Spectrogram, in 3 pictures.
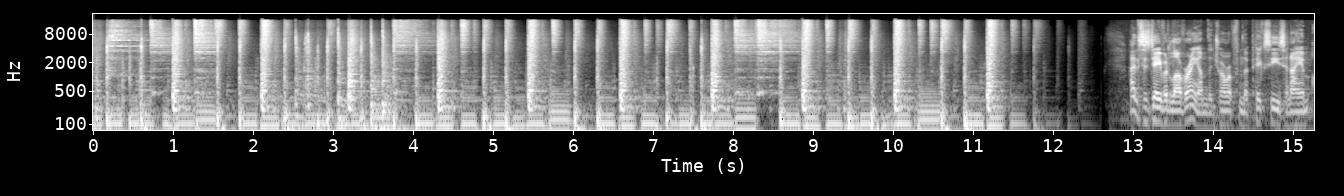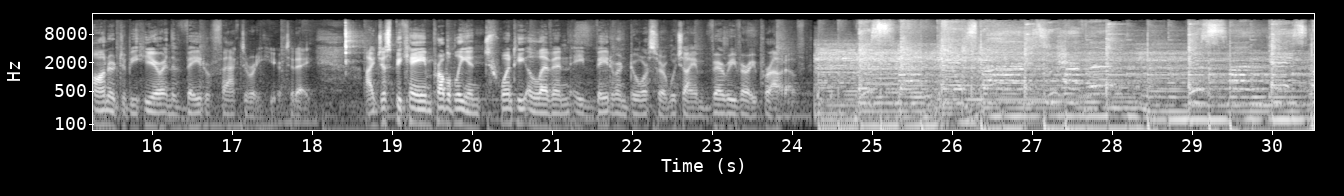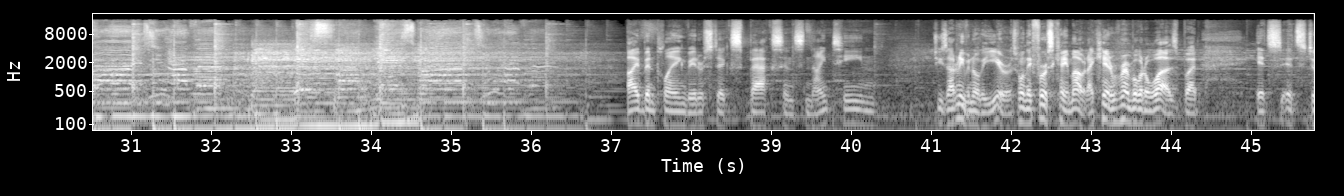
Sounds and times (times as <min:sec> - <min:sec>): Music: 0:00.0 - 0:45.7.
